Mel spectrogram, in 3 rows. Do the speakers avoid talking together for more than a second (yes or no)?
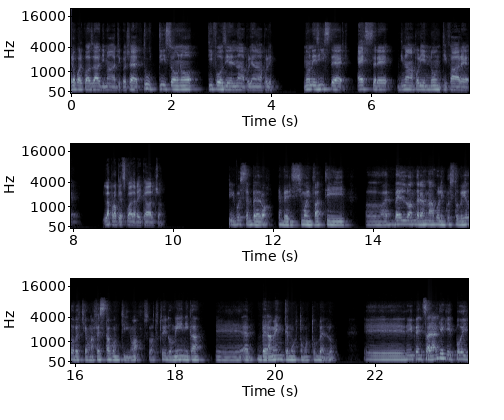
yes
